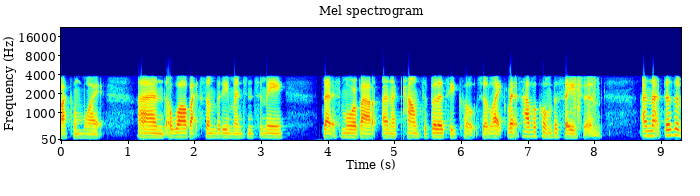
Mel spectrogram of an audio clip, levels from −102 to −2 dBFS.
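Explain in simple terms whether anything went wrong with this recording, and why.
Two things went wrong in this telephone-quality speech recording. The first is packet loss with the last packet repeated. Twice, a small chunk of the digital stream never arrived, and the receiver filled the gap by playing the previous chunk again. This happens at 5.1 s, right after "it's more about an", and at 6.81 s, just before "have a". Each gap lasts 30 ms, which fits one lost 30 ms packet. Because the repeated piece doesn't join smoothly with what's around it, you hear a small blip.

The second is cable scratch noise, from 7.57 s to 8.06 s, just after "have a". The likely cause is a worn cable, plug or control being moved, so its electrical contact flickered rapidly. That adds a burst of scratchy, rustling crackle on top of the speech for about half a second, fairly loud compared with the voice. The narrow, phone-like sound throughout comes from the ordinary telephone coding, which is working as intended.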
